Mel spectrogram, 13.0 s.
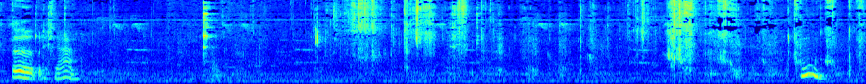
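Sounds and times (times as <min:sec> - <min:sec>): person chewing: 0:03.8 - 0:13.0.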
